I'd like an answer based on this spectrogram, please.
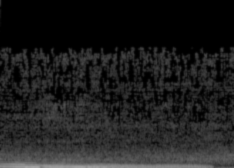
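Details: Rescued cat at home with new toys, giving a long drawn-out meow that starts higher, drops, then holds a steady low tone for about three seconds.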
